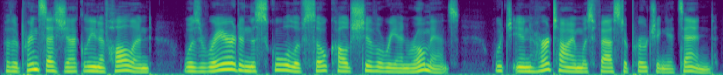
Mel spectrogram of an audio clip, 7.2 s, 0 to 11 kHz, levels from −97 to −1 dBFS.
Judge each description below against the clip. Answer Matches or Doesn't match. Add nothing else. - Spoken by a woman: Matches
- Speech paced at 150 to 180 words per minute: Doesn't match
